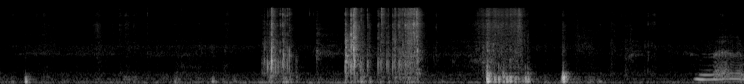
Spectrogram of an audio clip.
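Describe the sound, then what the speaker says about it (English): Stiff oracle cards riffled and shuffled in several bursts, with soft rustling and a few sharp slaps between, close by and fairly loud. "And then I'm going to shuffle this way."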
